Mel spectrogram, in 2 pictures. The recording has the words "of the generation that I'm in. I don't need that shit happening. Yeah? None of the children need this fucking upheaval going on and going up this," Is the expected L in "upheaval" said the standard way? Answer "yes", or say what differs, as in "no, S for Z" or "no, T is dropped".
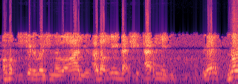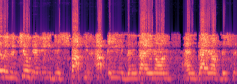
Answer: no, N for L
